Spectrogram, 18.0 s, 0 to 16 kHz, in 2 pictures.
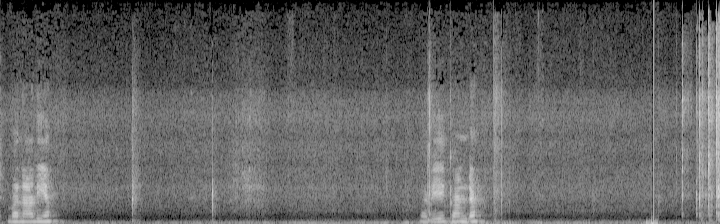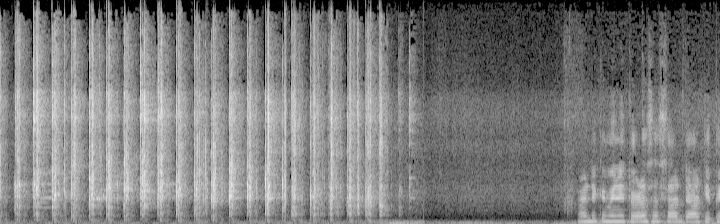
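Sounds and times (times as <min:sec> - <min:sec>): whisk clattering in metal bowl: 0:08.5 - 0:14.3.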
